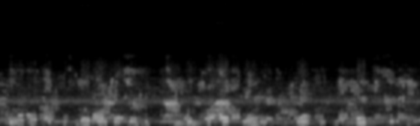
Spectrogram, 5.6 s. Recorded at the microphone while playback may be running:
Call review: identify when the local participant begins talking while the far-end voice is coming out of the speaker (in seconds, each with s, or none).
2.3 s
